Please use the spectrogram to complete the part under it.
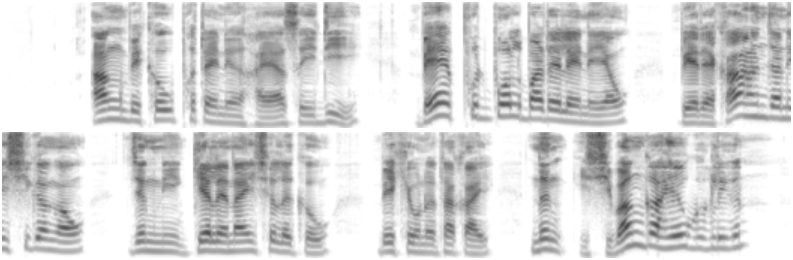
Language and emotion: Bodo, angry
